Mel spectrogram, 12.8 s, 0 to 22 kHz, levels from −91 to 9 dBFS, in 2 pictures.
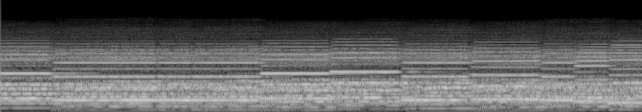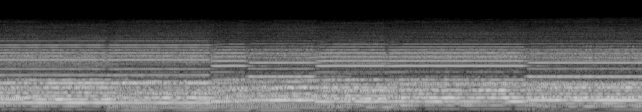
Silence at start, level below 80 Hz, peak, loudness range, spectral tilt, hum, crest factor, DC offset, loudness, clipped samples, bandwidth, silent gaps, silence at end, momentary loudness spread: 0 s; -58 dBFS; -2 dBFS; 1 LU; -5 dB/octave; none; 14 dB; under 0.1%; -16 LUFS; under 0.1%; 8.6 kHz; none; 0 s; 2 LU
